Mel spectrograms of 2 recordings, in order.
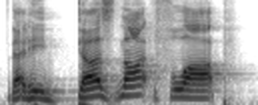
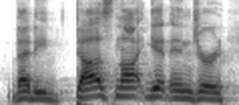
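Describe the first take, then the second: First: Very slow, hitting not firmly; slow down and punch not; stress on not. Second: Said in the usual way. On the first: Shown as a demonstration. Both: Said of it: "I want to stress the emphasis".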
